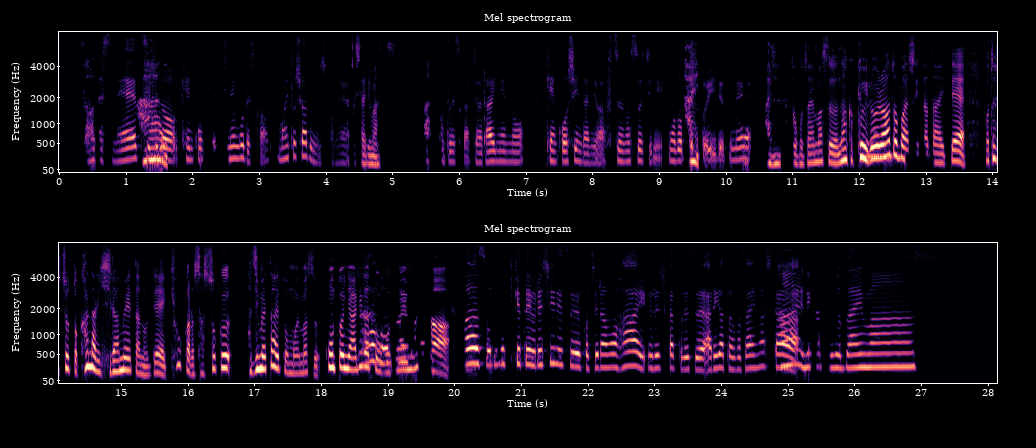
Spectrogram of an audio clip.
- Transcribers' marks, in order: none
- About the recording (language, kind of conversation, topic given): Japanese, advice, 健康上の問題や診断を受けた後、生活習慣を見直す必要がある状況を説明していただけますか？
